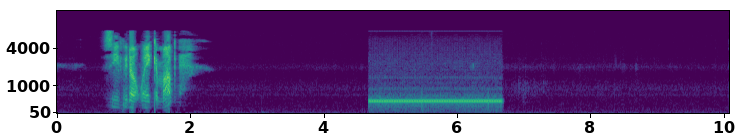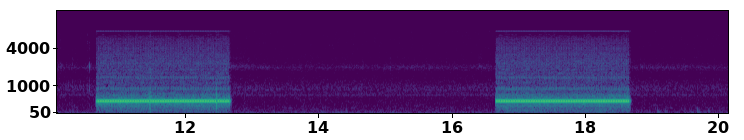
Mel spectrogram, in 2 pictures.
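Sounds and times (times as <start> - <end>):
speech: 0.7 - 2.1
phone ringback tone during outgoing call: 4.7 - 6.7, 10.7 - 12.7, 16.7 - 18.7.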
